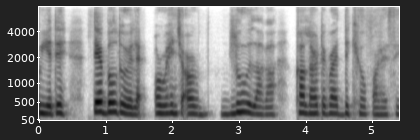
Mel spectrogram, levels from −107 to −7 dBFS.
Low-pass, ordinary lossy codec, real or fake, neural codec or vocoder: none; none; fake; codec, 16 kHz, 0.8 kbps, ZipCodec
